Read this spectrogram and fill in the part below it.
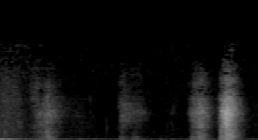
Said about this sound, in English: I feel like I need to wipe my nose. I do apologize for any kind of body-related issues like coughing, sniffing, wiping my nose, any of those sorts of things.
